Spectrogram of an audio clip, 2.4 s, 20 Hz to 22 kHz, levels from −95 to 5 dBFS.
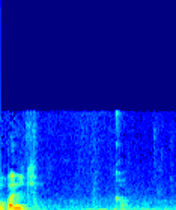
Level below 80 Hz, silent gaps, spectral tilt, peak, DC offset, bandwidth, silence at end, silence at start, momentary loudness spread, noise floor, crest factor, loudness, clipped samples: -56 dBFS; none; -6.5 dB/octave; -10 dBFS; under 0.1%; 10.5 kHz; 0.15 s; 0 s; 28 LU; -53 dBFS; 22 dB; -29 LUFS; under 0.1%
